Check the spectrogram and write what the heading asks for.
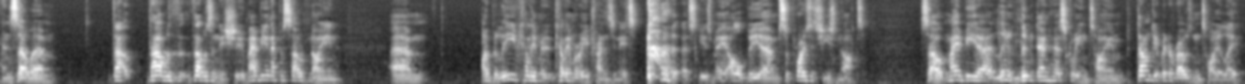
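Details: Stuttering (stammer) in a male speaker who reports he stammers; this stretch has repeated words.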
